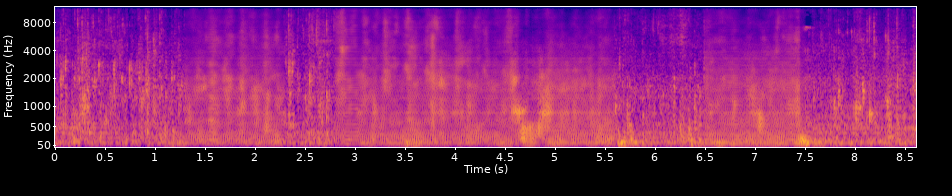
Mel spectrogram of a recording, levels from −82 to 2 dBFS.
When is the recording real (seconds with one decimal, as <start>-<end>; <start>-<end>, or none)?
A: 0.0-1.3; 2.3-2.8; 5.6-6.5; 7.5-8.6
